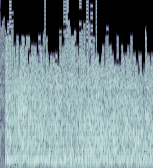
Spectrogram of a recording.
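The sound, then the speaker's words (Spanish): A sudden, loud thunderclap from a terrible storm in the countryside bursts in and rolls on as a heavy, steady rumble that fills the whole two seconds, with no voices. “Sorprendióla una terrible tempestad.”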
